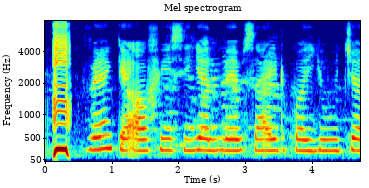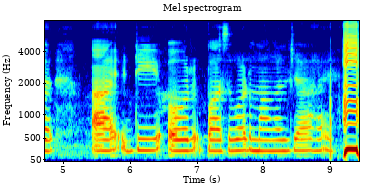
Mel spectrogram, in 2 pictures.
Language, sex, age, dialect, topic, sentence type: Magahi, female, 31-35, Southern, banking, statement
